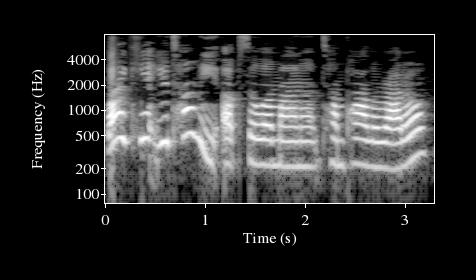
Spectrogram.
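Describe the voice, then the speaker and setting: A woman's voice: on the high side, big pitch swings, moderate pace. A woman voicing a spirited, inquisitive old grandmother in a storybook read aloud.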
